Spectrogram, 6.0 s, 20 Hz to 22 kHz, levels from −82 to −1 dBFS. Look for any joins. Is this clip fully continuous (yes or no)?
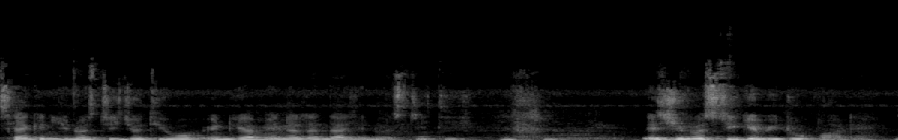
yes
